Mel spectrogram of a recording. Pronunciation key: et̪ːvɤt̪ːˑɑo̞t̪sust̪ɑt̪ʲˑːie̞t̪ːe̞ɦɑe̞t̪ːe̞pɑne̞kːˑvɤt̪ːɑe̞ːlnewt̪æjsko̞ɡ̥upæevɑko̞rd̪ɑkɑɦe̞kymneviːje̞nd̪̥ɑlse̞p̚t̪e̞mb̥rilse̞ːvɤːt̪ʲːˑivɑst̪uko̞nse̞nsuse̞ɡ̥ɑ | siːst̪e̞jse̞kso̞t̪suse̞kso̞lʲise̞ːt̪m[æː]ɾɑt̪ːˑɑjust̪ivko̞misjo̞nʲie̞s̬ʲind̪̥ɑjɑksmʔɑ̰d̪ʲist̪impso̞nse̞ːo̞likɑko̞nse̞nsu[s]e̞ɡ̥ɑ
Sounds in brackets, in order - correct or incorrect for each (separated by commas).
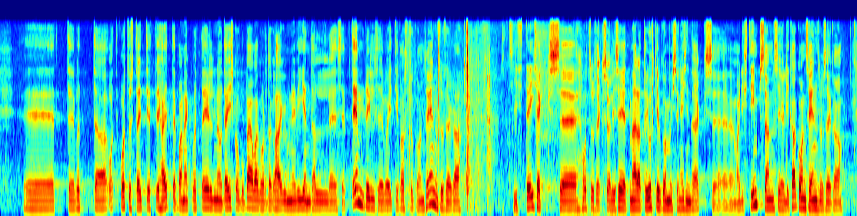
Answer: correct, correct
